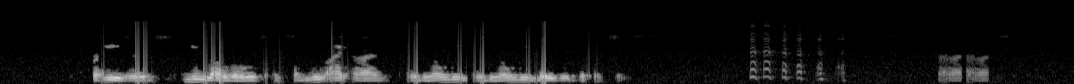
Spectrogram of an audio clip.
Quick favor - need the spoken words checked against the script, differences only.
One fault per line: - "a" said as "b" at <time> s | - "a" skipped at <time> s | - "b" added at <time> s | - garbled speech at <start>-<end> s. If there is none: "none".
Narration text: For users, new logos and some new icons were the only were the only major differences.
none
